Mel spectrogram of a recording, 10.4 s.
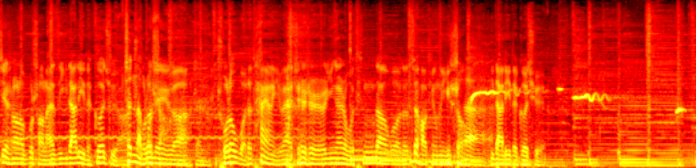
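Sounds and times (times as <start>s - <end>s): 
speech: 0.0s - 8.8s
laughter: 2.6s - 8.1s
whistling with vibrato: 7.0s - 10.4s.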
